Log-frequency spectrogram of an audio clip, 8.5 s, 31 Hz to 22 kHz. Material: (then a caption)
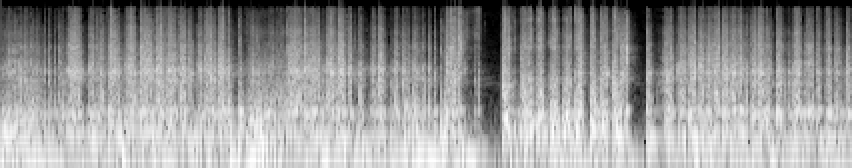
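Metal mesh. Grey plastic toy robot-hand fingers repeatedly scratch and grip the dark metal mesh grille on the hollow head of a large red-bodied desktop microphone. The result is a loud, continuous, dense scraping and rustling, heavy in low rumbling tones, with brief near-silent breaks around 5 and 6.4 seconds.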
